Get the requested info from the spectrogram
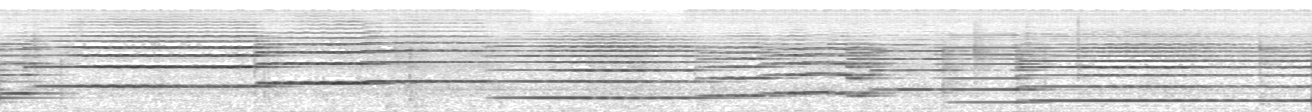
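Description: Solo violin playing a slow melody of long held notes, with a slide between notes about eight seconds in and a long low note held near the end.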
